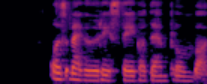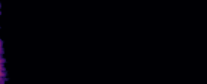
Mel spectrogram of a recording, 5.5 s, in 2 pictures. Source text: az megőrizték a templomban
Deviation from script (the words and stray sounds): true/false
false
